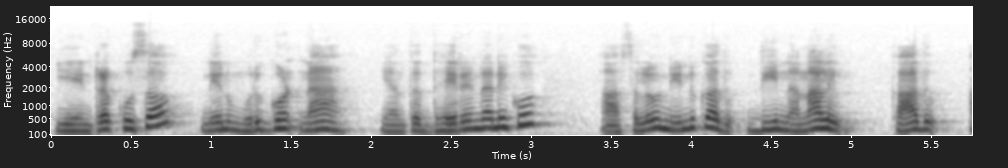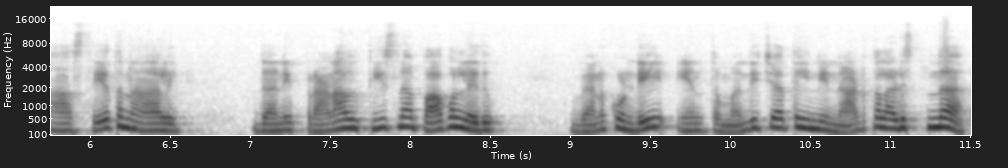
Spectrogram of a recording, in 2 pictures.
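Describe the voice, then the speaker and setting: A woman voicing a hot-tempered, scheming older male schoolmaster who shouts in fury, in an audio novel. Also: mid-range voice, brisk, natural voice. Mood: furious. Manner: furious shouting. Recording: dull lo-fi audio.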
